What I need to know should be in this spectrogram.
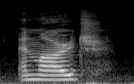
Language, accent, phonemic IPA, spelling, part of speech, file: English, US, /ɪnˈlɑɹd͡ʒ/, enlarge, verb, En-us-enlarge.ogg
- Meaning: 1. To make (something) larger 2. To grow larger 3. To increase the capacity of; to expand; to give free scope or greater scope to; also, to dilate, as with joy, affection, etc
